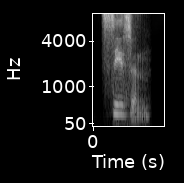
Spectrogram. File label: "season", Indian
